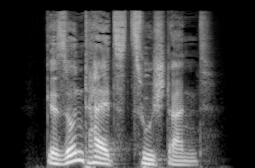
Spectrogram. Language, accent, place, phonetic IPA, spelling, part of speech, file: German, Germany, Berlin, [ɡəˈzʊnthaɪ̯t͡sˌt͡suːʃtant], Gesundheitszustand, noun, De-Gesundheitszustand.ogg
- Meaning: health; state of health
